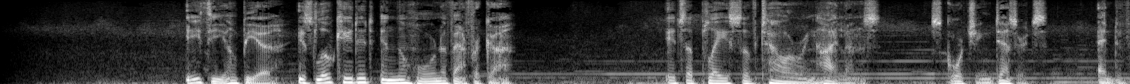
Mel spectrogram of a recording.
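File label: US English, male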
